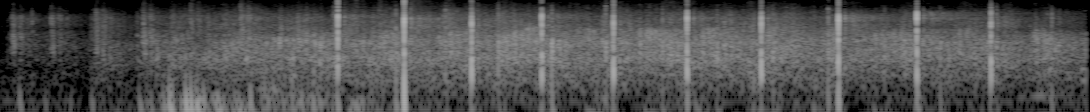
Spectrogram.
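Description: Clapping during a state legislative reapportionment hearing: sharp, evenly spaced claps ring out one after another over a low background murmur, growing steadier after the first second.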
